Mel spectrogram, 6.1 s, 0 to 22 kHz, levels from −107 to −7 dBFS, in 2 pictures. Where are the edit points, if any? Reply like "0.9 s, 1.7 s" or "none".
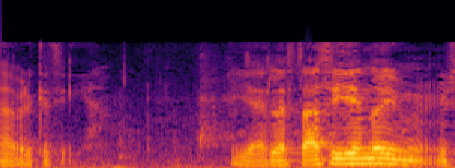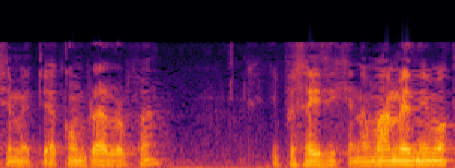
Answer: none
